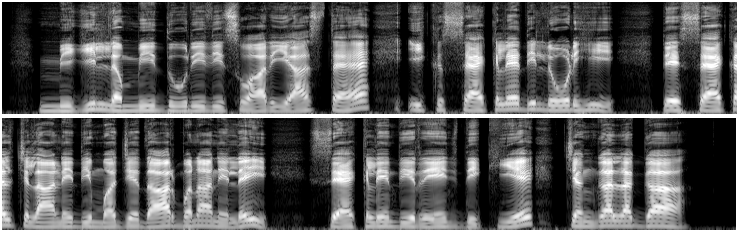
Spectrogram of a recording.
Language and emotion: Dogri, happy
